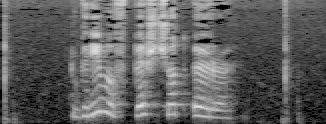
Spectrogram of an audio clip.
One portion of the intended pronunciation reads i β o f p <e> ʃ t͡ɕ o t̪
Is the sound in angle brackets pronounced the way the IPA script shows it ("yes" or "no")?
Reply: yes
